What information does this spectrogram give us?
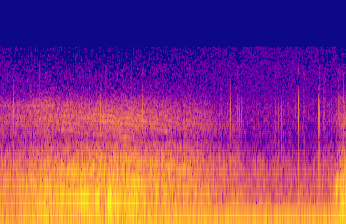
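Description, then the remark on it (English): A lorry drives past the end of a track without stopping, a steady deep engine drone with low-pitched tonal hum that rises and then gradually eases off, with no voices over it. “They've just gone past the end of the track.”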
